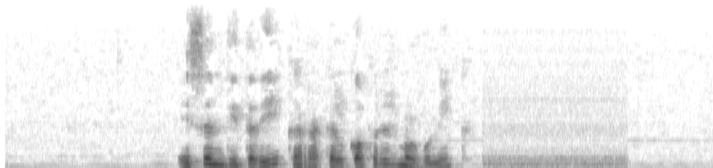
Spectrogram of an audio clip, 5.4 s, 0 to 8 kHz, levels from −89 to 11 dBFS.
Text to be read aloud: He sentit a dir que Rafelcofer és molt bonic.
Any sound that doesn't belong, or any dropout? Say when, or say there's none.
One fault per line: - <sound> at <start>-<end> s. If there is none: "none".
none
